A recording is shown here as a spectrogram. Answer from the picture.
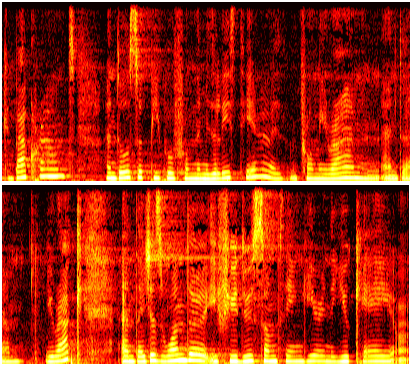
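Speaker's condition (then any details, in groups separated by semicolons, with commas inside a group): No condition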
